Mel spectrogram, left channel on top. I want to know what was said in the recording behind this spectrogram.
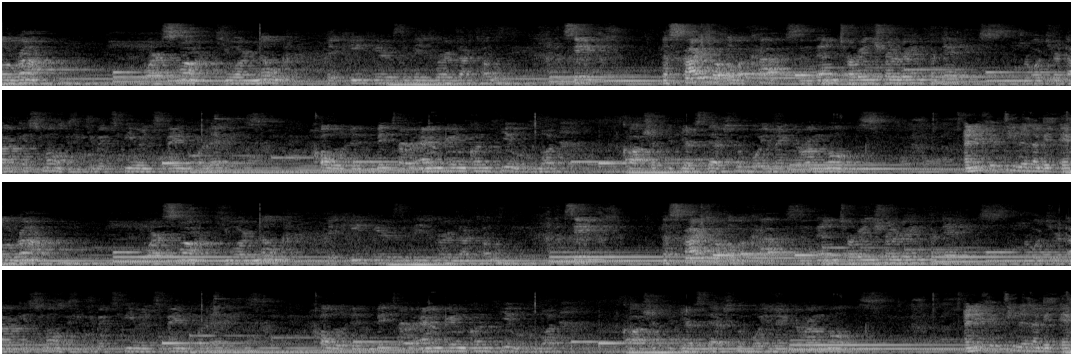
wrong. You are smart. You are noble. The key here is to these words I told you. See, the skies were overcast and then torrential rain for days. Throughout your darkest moment, you experience pain for days. Cold and bitter, angry and confused, but cautious with your steps before you make the wrong moves. And if you're feeling a bit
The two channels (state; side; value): normal; both; correlation 0.79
